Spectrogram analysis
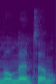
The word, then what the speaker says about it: momentum: this noun to gain momentum or to lose momentum the word has three syllables the stress is on that second syllable momentum now one thing I'll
